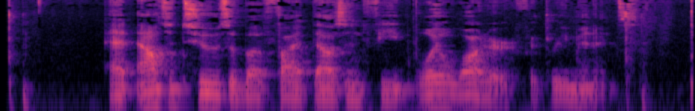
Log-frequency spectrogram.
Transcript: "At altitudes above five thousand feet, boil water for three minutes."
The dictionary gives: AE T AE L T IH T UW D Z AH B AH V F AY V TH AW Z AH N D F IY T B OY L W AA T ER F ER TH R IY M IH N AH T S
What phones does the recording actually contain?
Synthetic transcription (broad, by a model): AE T AE L T IH T UW D Z AH B AH V F AY V TH AW Z AH N D F IY T B OY L W AA T ER F ER TH R IY M IH N AH T S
